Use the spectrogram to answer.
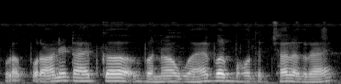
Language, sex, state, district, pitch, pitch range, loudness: Hindi, male, Uttar Pradesh, Lalitpur, 145 Hz, 130-165 Hz, -17 LUFS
